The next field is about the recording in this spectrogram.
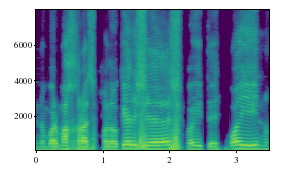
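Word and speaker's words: غين: গইনটা উচ্চারণ হবে বাংলায় গ, এই যে গ রয়েছে না, গ, এই গর মতো, গ গি গু, গ গি গু।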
